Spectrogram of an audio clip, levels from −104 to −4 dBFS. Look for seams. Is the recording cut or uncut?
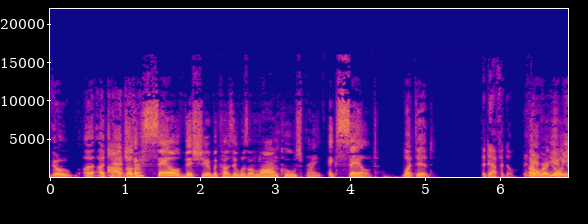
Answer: cut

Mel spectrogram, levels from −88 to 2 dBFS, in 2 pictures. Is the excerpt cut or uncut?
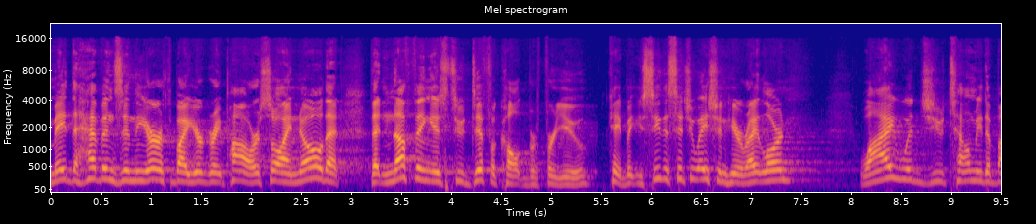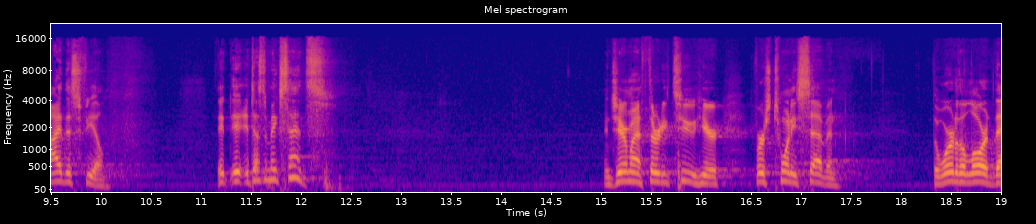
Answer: cut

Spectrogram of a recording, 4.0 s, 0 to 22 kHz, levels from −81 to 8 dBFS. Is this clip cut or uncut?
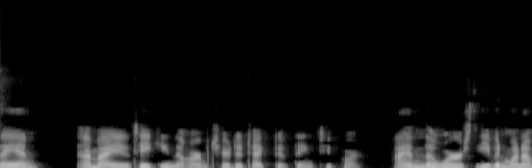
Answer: cut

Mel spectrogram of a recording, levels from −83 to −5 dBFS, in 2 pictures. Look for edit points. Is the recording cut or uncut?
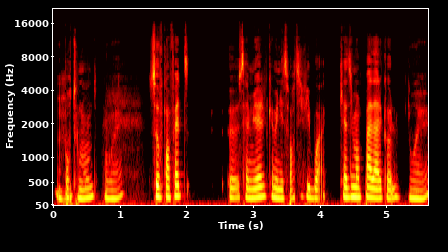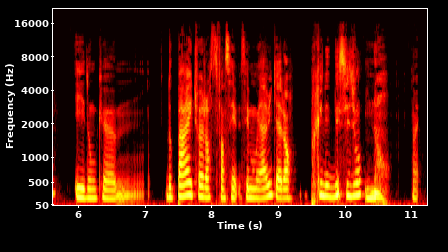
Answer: cut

